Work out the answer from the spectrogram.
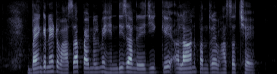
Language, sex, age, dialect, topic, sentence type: Maithili, male, 18-24, Eastern / Thethi, banking, statement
